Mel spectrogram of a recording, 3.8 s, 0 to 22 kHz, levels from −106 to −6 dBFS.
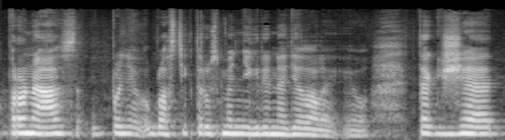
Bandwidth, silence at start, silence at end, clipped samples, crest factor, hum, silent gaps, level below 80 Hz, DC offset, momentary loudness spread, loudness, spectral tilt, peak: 15.5 kHz; 0 s; 0.05 s; under 0.1%; 16 dB; none; none; -62 dBFS; under 0.1%; 15 LU; -19 LUFS; -5 dB/octave; -2 dBFS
